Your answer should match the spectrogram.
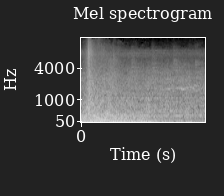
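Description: A sudden loud boom just after the start, followed by a deep low rumble that carries on.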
